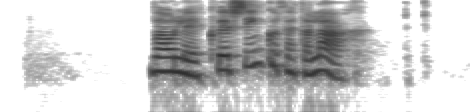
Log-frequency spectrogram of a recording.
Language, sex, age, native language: Icelandic, female, 40-49, Icelandic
